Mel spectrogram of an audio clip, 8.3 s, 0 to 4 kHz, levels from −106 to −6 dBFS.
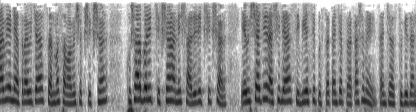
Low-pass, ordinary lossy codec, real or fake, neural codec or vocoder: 3.6 kHz; MP3, 32 kbps; real; none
